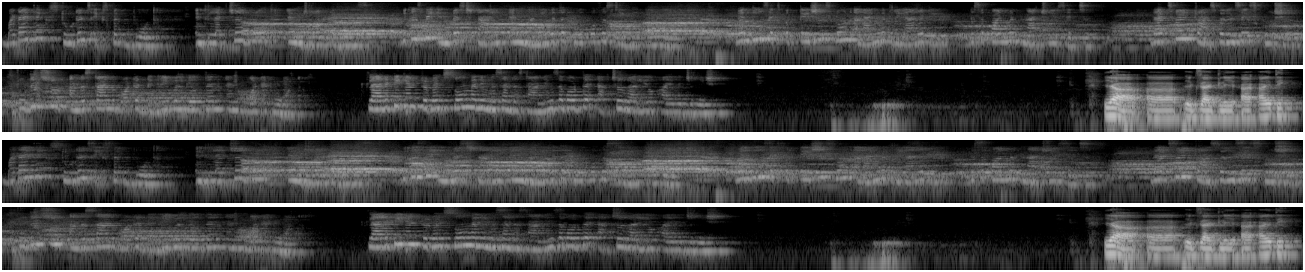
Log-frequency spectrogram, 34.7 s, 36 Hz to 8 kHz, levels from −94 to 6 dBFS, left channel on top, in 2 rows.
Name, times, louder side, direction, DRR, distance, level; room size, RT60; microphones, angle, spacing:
voice 1, 0.0-2.3 2.6-4.9 5.3-9.0 9.8-14.6 15.3-21.3 22.2-27.0, left 1 dB, 85° left, 2.4 m, -42 dB
sound 1, 3.2-20.2 20.5-20.8, right 2 dB, 40° right, 2.9 m, -40 dB
voice 2, 32.1-34.4, left 3 dB, 40° left, 1.3 m, -24 dB
12.0 x 9.4 x 9.1 m
head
